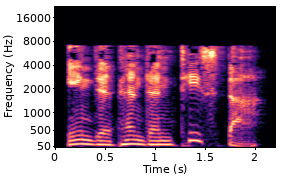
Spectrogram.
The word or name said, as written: independentista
